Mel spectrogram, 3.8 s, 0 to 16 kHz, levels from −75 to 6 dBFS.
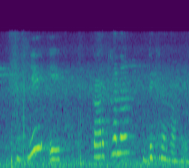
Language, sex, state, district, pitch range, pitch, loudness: Hindi, female, Madhya Pradesh, Dhar, 210-340 Hz, 260 Hz, -15 LUFS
